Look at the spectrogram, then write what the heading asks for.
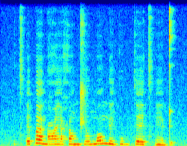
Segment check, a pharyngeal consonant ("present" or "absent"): present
